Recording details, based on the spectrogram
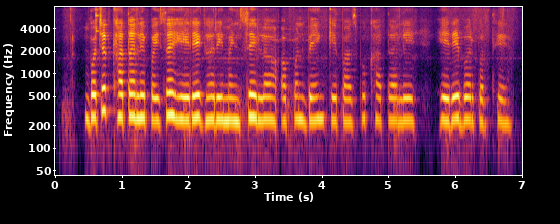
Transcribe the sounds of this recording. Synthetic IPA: bət͡ʃət̪̚kʰaːt̪alepəɪsaɦeːɾeɡʱəɾiməɪnselaɐpənbɛ̃ːŋkːepaːsbʱʊkʰːaːt̪ale | ɦeːɾebəɾpəɾt̪ʰeː

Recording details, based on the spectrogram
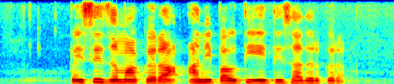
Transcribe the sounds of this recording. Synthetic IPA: pəjsed͡zəmakəɾaːñipawt̪iːet̪ʰesad̪əɾkəɾa̰

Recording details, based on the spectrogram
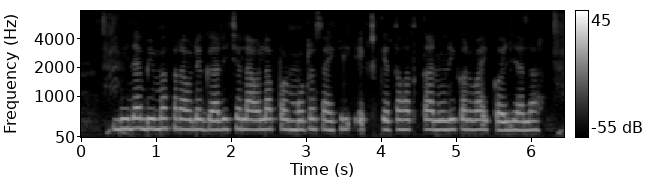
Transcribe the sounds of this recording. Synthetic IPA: binabimakəɾaʋleɡaɾit͡ʃəlaʋlapəɾmoʈəɾsaɪkɪlekʈʰket̪əɦət̪kaːnunikəɾʋaikəid͡ʒala

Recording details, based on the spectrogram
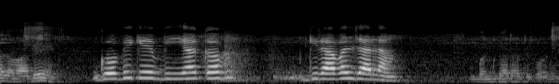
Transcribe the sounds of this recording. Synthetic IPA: ɡoːbikebijakəb | ɡɪɾaːʋəld͡ʒaːla

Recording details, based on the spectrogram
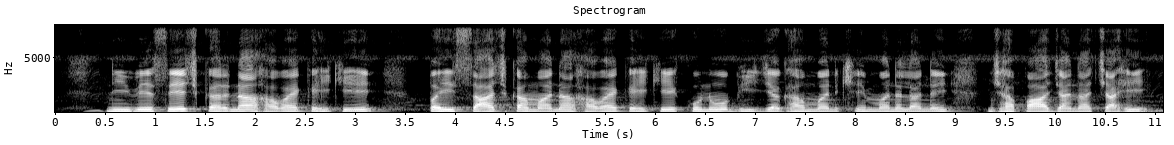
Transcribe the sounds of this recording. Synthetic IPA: nɪʋeːseːt͡ʃkəɾnaɦəʋəkəɦike | pəɪsaːt͡ʃkamaːnahɐʋəkəɦikekoːnõbʱid͡ʒəɡʱamənkʰemənlanəi | d͡ʒʱɐpad͡ʒaːnat͡ʃaːɦiː

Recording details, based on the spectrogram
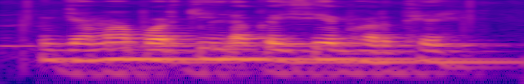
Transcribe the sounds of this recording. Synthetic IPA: d͡ʒəmãpəɾt͡ʃilakəɪsebʱəɾt̪ʰe

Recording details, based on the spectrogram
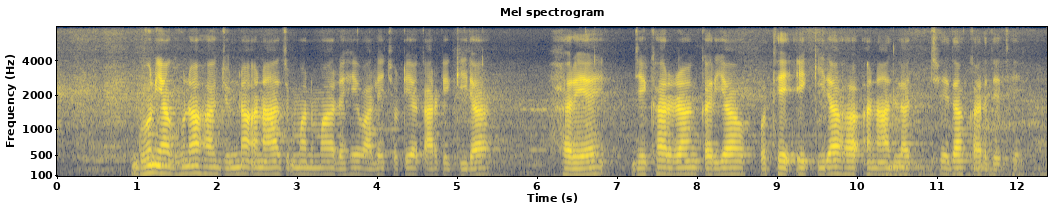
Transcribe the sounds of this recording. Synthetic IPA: ɡʱunjaɡʱunaɦəd͡ʒʊnːaʔə̰naːd͡ʒmənmãɾəɦeʋaːlet͡ʃʰoːʈijakaːɾkekiɾa | həɾa | d͡ʒeːkʰaɾɾə̃ŋɡkəɾijaɦot̪ʰeʔekːiɾaɦəʔənaːd͡ʒlat͡ʃʰeːd̪akəɾd̪et̪ʰe

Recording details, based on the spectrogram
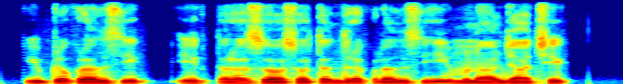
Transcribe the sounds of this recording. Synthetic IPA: kɾip̚ʈokɾansik̚ | eːk̚t̪əɾəsəswət̪ə̃nt̪ɾəkɾənsimənaːld͡ʒaːt͡ʃʰek̚

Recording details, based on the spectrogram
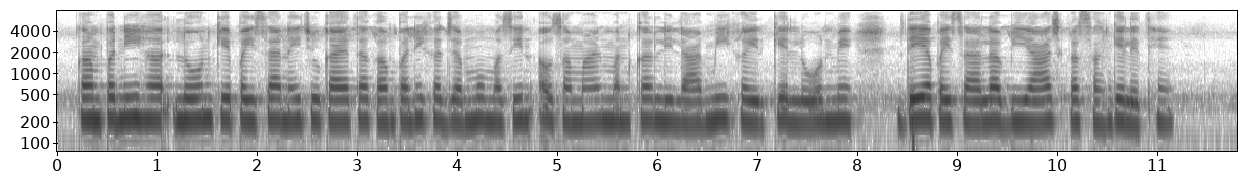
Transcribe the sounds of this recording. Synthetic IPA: kəmpəniɦloːnkepəɪsanɐɦĩt͡ʃʊkaːet̪əkə̃mpənikəɾd͡ʒəmːuməsiːnɔ̰ːɾsəmaːnmənkəɾlɪlaːmikəɪɾkeloːnmẽd̪epəɪsaləbiaːd͡ʒkəɾsə̃ŋɡʱeleːt̪ʰẽː

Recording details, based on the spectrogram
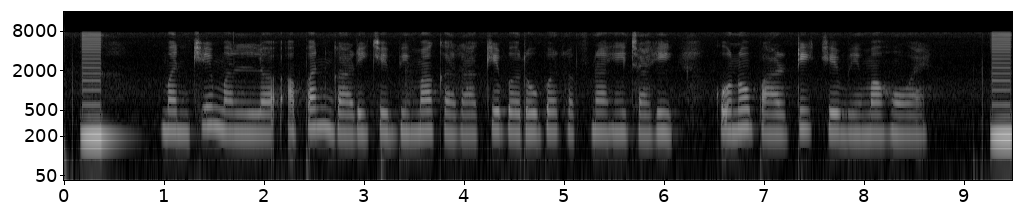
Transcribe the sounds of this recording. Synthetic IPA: mənkʰeməlːəɐ̰pənɡaːɽikebiːmakɐɾaːkebɐɾoːbəɾːɐkʰnaɦit͡ʃaːɦikoːnõpaːɾʈikebiːmaɦoːeː

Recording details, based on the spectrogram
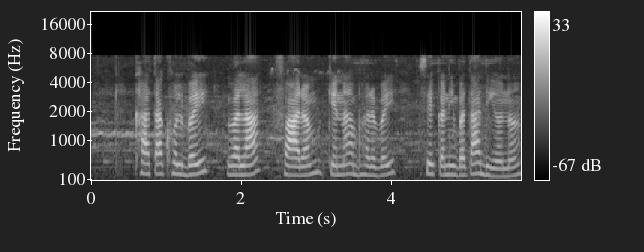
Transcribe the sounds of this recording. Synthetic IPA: kʰat̪akʰolbəj | ʋəlapʰaɾəmkenabʱəɾbəj | sekənibət̪ad̪ijənʌ

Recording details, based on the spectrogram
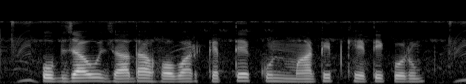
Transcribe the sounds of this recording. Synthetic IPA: ubd͡ʑawd͡ʑad̪aɦɔbaɾkʰet̪ːekunmaʈit̪kʰet̪ikoɾum

